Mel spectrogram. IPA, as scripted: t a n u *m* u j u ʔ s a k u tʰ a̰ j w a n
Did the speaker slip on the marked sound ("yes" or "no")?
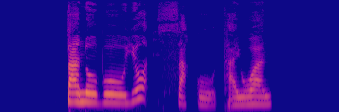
yes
